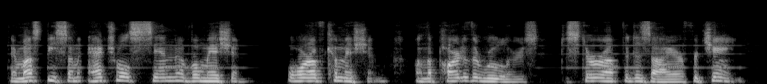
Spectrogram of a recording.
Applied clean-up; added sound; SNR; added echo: neural mask model RNNoise.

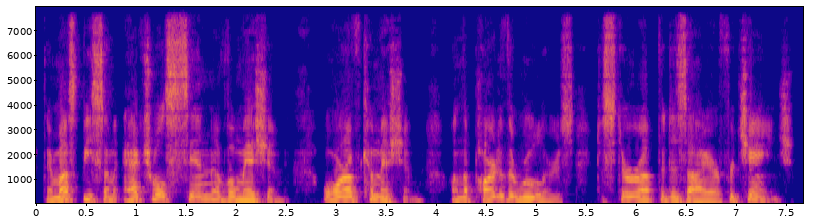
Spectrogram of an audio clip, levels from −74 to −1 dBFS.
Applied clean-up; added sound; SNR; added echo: neural mask model Resemble Enhance denoiser.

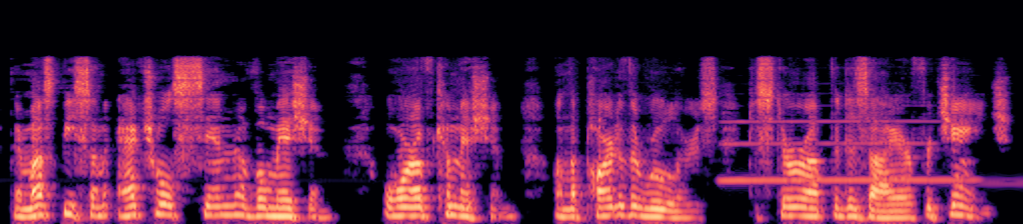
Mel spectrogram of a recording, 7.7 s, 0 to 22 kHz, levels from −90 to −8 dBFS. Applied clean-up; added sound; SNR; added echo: classical method Wiener filter.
